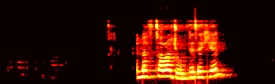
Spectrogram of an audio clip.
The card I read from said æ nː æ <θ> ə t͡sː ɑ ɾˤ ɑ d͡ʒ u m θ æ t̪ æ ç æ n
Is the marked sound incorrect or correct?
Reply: correct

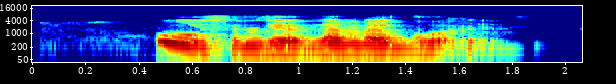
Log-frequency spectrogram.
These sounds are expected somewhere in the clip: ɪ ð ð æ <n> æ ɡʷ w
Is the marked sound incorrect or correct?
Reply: incorrect: m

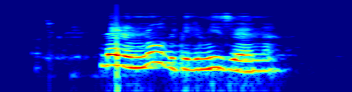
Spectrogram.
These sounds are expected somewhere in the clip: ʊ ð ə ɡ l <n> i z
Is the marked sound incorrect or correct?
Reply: incorrect: m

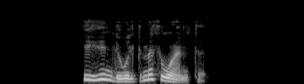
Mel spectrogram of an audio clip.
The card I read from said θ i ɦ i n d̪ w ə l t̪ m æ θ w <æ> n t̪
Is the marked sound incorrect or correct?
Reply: correct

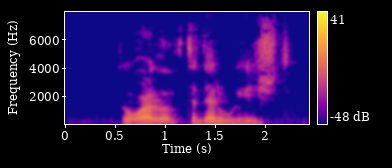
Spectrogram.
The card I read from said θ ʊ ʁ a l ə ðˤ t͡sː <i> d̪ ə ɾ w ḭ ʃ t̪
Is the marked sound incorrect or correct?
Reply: incorrect: æ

